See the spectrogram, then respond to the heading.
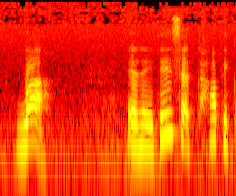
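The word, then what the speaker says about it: は: yellow character it's written like that and it's pronounced wah and it is a topic marker and its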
